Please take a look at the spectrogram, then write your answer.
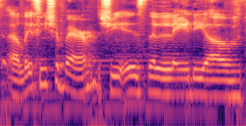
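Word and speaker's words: Lacey Chabert: that is Lacy shabar that is how we say her name we said it wrong last time or I did or something but it is Lacy shabar she is the Lady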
